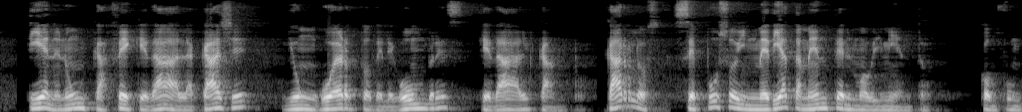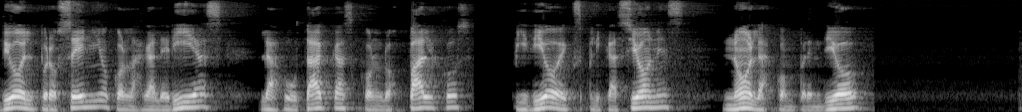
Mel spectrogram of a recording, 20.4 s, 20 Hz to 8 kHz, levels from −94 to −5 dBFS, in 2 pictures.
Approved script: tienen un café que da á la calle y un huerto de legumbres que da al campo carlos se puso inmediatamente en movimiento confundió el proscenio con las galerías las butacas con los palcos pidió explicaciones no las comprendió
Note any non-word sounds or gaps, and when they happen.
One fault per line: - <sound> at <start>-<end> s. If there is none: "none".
none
